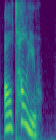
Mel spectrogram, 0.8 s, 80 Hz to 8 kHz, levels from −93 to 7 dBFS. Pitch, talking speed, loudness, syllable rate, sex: 260 Hz, 240 wpm, -18 LUFS, 5.9 syllables/s, female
